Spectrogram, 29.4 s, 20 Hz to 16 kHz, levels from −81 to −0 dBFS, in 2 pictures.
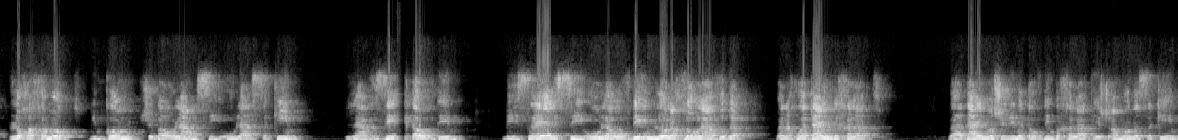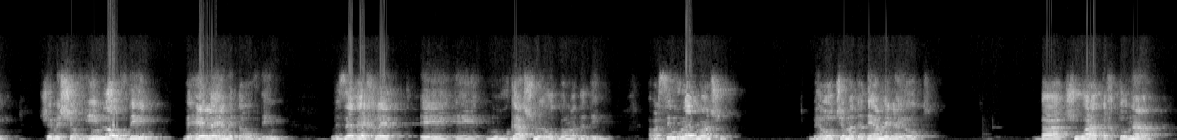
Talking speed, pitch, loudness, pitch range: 100 wpm, 230 Hz, -12 LUFS, 195-270 Hz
